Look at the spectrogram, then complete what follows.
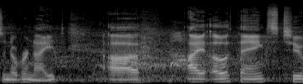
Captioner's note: laughter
